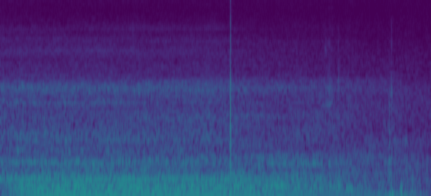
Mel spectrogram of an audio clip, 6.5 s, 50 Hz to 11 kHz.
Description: Fluval FX6 noise after installing foam underneath the canister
